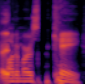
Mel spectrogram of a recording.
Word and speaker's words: Audemars Piguet: Audemars Piguet. The emphasis is on that second syllable.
